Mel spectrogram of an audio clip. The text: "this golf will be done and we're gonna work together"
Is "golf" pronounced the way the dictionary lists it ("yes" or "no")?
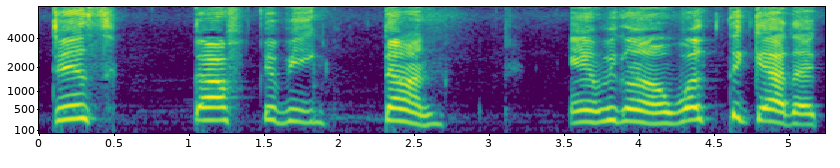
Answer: no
